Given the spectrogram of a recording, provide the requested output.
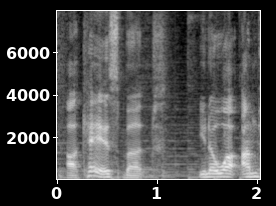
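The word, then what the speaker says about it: Arceus: two you can pick I always used to say arus apparently the correct pronunciation is araus but you know what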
